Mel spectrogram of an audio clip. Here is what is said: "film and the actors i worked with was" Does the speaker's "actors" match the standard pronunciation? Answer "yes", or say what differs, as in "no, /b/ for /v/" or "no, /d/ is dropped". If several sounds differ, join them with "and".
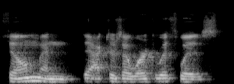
yes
